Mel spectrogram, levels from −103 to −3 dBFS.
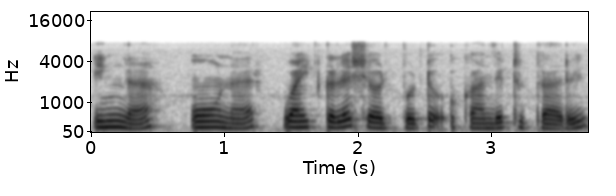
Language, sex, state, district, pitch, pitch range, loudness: Tamil, female, Tamil Nadu, Nilgiris, 185 Hz, 160-195 Hz, -17 LUFS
